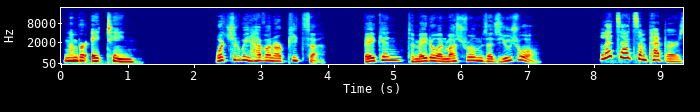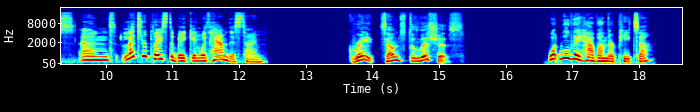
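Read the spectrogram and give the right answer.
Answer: Ham, tomato, mushrooms and peppers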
